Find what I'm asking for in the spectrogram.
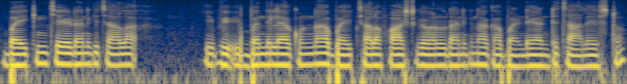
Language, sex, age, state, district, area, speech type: Telugu, male, 30-45, Andhra Pradesh, East Godavari, rural, spontaneous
